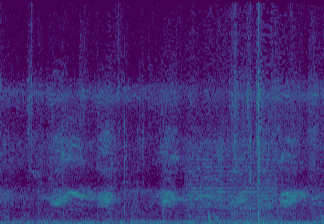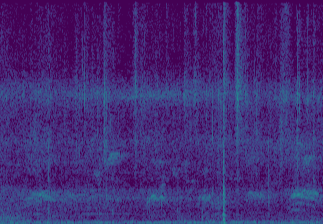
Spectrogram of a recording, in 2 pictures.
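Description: Birds calling over and over in short rising-and-falling calls, about one or two a second, over a low steady hum. A single sharp knock comes near the end.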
